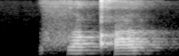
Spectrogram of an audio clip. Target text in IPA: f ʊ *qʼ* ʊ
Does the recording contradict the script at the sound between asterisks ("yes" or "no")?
no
